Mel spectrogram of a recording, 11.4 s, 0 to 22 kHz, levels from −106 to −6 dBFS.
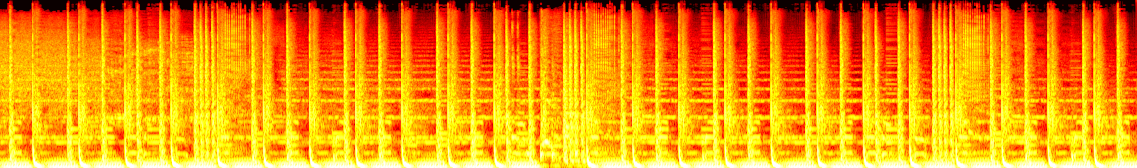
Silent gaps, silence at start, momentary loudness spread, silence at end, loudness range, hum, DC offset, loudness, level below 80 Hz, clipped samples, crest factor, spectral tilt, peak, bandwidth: none; 0 s; 2 LU; 0 s; 0 LU; none; 0.2%; -10 LUFS; -10 dBFS; 0.8%; 8 dB; -4.5 dB/octave; 0 dBFS; 18.5 kHz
